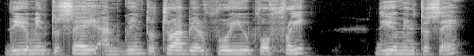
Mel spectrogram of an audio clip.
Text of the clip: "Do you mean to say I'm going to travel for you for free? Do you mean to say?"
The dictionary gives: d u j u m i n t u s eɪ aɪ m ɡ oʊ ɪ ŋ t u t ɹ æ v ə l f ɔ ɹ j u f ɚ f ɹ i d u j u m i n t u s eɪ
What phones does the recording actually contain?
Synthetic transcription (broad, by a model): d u j u m i n t u s eɪ aɪ m ɡ oʊ ɪ ŋ t u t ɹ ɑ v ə l f ɔ ɹ j u f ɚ f ɹ i d u j u m i n t u s eɪ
